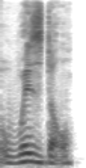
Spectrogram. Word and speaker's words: WSDL: and then question mark wsdl that's the wisd that's how you pronounce it this information is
